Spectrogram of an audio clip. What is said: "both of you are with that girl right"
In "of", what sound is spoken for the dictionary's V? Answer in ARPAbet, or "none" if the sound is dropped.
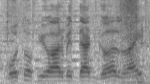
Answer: F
